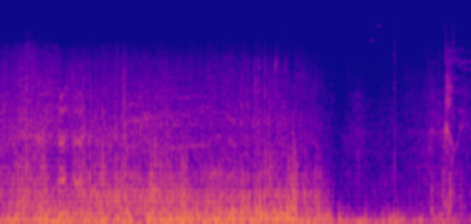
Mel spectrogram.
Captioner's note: bike thumps; laughs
